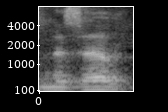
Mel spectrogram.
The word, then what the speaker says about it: Mesel: in sao paulo and his last name is pronounced as mazel correct fernando so back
